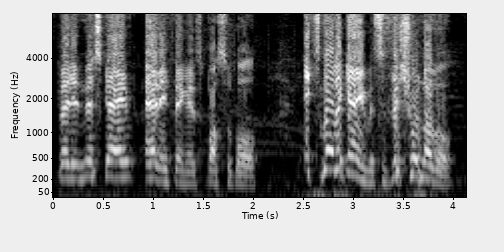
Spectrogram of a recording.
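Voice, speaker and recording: Lively high-pitched man reading a game aloud. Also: fairly quick, rough recording. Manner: animated, jokey asides. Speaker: gaming video host. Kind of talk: reading a visual novel aloud with jokey commentary. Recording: music behind the voice. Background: game background music.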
